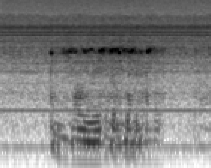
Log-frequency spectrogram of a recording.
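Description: An English Bulldog gives a single low, rough snore lasting about a second.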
